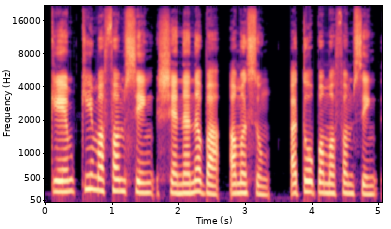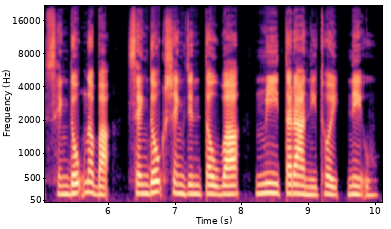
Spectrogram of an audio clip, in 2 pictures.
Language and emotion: Manipuri, neutral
